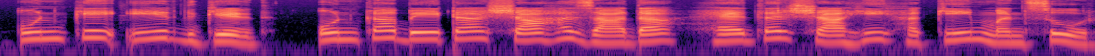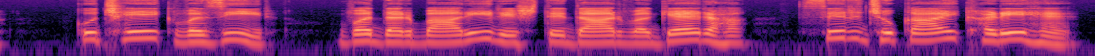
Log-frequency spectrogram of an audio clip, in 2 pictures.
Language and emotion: Hindi, neutral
